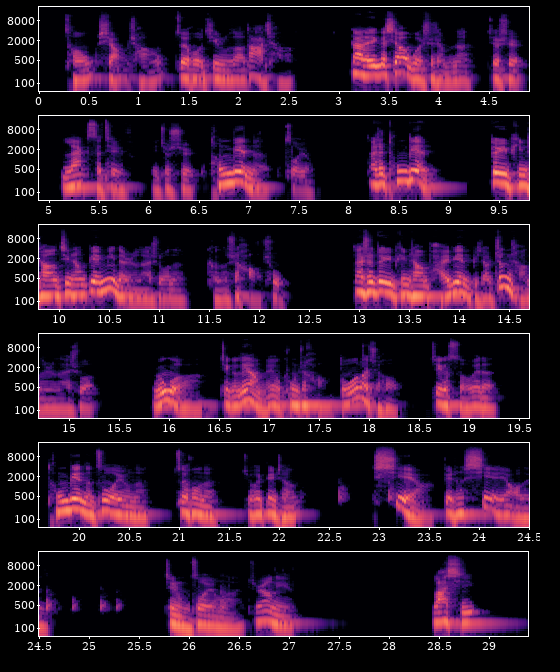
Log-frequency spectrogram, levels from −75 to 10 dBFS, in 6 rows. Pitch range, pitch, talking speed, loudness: 115-150 Hz, 140 Hz, 255 characters per minute, -20 LUFS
